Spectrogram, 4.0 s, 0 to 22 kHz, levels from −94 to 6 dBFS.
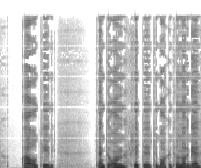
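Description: Throughout, sample-and-hold upsampling, consistent with 8 kHz raised to 48 kHz, leaves imaging: mirrored copies from 4 to 8 kHz, about 18 dB down, a metallic fizz following the speech.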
